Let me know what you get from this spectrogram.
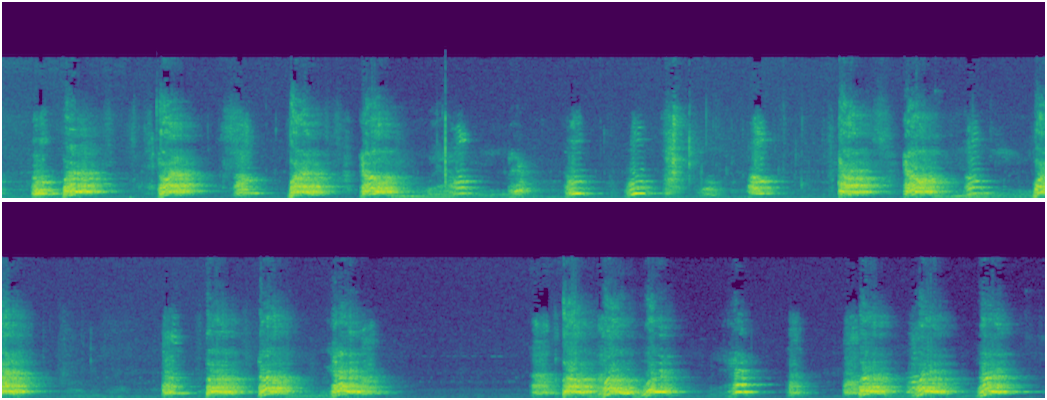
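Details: Zoe, a female Cavalier King Charles Spaniel, barks at a playing recording of another Cavalier barking. Sharp, loud barks come in rapid bursts of several at a time, with a short silent gap midway before a fresh volley resumes.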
